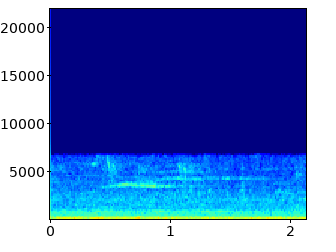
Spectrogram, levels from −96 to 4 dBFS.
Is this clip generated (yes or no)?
yes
